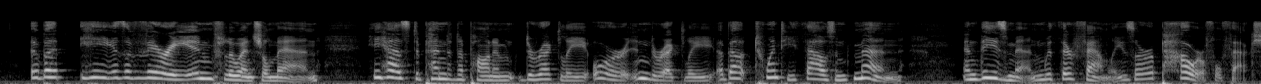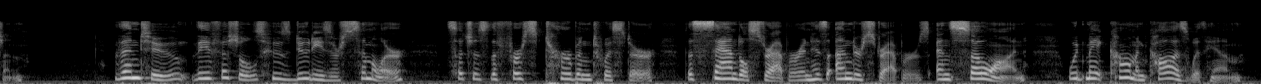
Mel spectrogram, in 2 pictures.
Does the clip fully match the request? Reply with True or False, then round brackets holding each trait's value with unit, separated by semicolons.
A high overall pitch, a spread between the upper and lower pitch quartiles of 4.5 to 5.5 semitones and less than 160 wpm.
True (240 Hz; 4.8 semitones; 140 wpm)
